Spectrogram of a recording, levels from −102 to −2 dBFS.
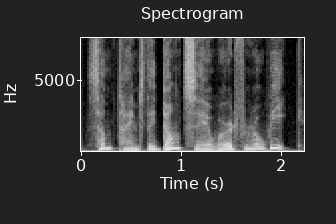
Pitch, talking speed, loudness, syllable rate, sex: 140 Hz, 240 wpm, -19 LUFS, 5.7 syllables/s, male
